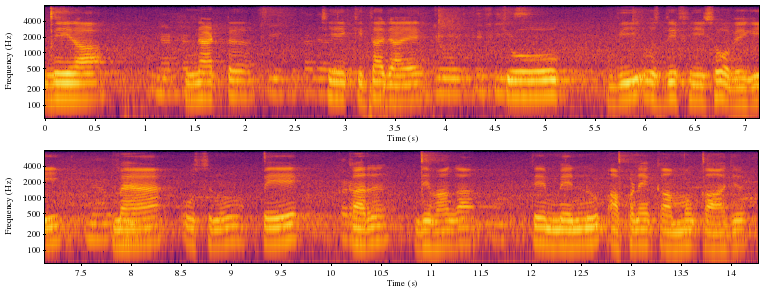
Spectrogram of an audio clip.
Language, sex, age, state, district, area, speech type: Punjabi, male, 30-45, Punjab, Gurdaspur, rural, spontaneous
